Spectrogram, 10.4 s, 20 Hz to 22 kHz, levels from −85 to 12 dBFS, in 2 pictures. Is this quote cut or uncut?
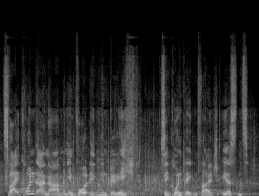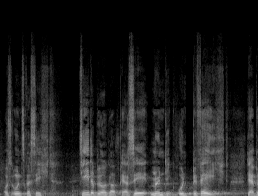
cut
